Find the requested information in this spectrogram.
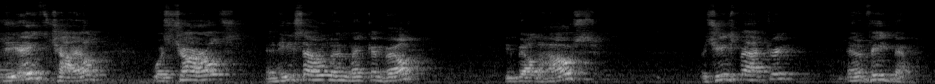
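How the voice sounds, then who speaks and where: A man with an American accent and a high pitch speaks at a fairly slow pace with lively intonation and long, frequent pauses, amid noticeable background noise and audible room echo. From northwestern Pennsylvania. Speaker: local historian. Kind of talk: community history talk. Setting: room with live audience and microphone. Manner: loud; casual, folksy.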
